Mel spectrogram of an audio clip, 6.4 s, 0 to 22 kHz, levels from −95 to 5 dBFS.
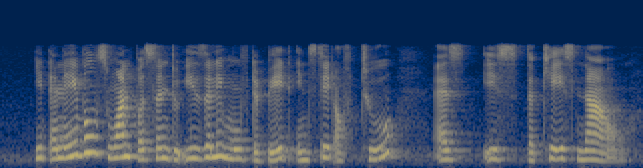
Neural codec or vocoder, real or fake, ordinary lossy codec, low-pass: none; real; Opus, 64 kbps; 7.2 kHz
